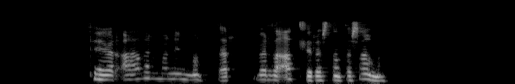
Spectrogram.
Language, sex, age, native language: Icelandic, female, 40-49, Icelandic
